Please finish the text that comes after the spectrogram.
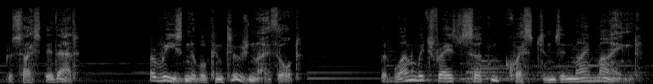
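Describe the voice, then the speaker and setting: An actor playing a courteous, scholarly older gentleman in a game, with a British accent and formal, deliberate phrasing. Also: medium pitch, very animated. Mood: pensive, courteous. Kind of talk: video game cutscene acting. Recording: soft music behind the dialogue.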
